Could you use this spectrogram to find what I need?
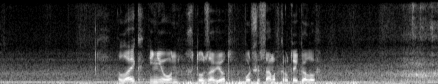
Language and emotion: Russian, neutral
